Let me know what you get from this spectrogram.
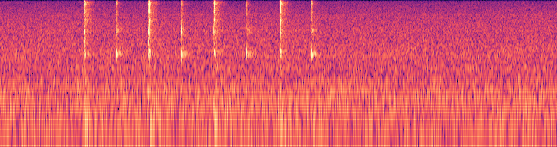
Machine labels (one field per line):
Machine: valve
